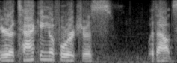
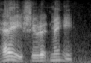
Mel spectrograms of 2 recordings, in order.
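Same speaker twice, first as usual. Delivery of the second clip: ordinary talk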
